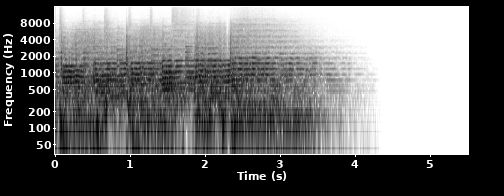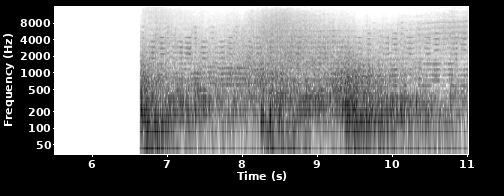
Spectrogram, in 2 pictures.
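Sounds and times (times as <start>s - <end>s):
logo jingle music: 0.0s - 4.3s.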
